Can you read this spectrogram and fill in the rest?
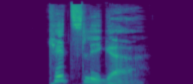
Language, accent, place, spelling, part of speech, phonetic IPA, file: German, Germany, Berlin, kitzliger, adjective, [ˈkɪt͡slɪɡɐ], De-kitzliger.ogg
- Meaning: 1. comparative degree of kitzlig 2. inflection of kitzlig: strong/mixed nominative masculine singular 3. inflection of kitzlig: strong genitive/dative feminine singular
